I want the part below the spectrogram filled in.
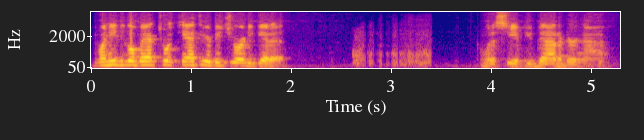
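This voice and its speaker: A man's voice: a little high, expressive, fairly quick, a little hiss or hum, low-quality recording. A man hosting a casual livestream chat, enthusiastic and talkative, often trailing off mid-thought. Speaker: livestream host.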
